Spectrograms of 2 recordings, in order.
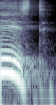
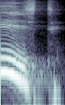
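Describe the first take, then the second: The two takes are said the same way.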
